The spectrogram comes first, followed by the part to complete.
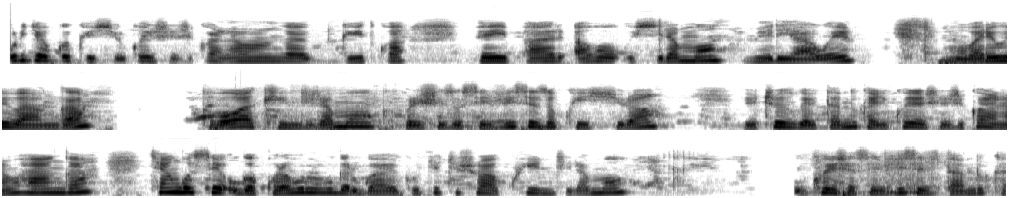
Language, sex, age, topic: Kinyarwanda, female, 18-24, finance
